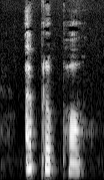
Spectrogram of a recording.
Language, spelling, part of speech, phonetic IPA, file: Polish, à propos, prepositional phrase / particle, [a‿prɔˈpɔ], LL-Q809 (pol)-à propos.wav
